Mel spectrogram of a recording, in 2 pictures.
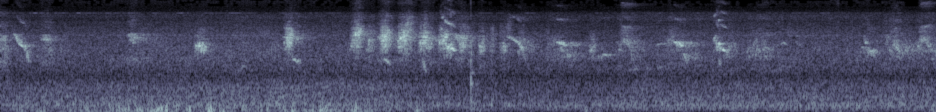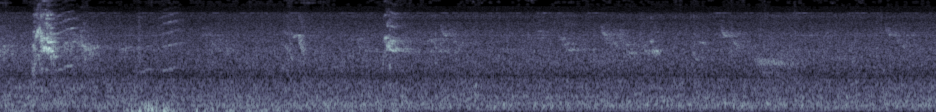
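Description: Several birds chirping in quick runs of short, sharp notes, busiest about three seconds in, with single calls near seven and ten seconds.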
